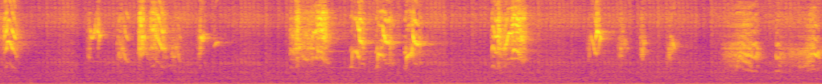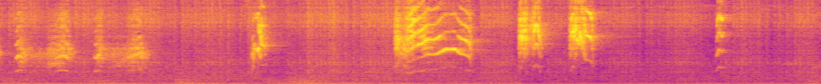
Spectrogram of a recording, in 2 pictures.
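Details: Olive-backed sunbird heard in the wild: scattered short, high chip notes at irregular intervals, with a cluster of quick, rising, slurred notes near the end.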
